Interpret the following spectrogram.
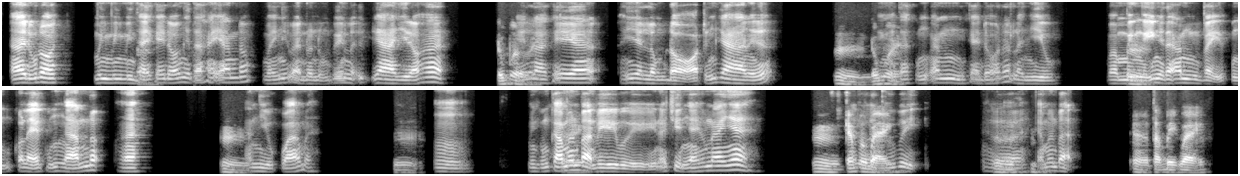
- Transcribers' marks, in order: tapping; other background noise; chuckle
- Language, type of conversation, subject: Vietnamese, unstructured, Làm thế nào để giữ động lực khi bắt đầu một chế độ luyện tập mới?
